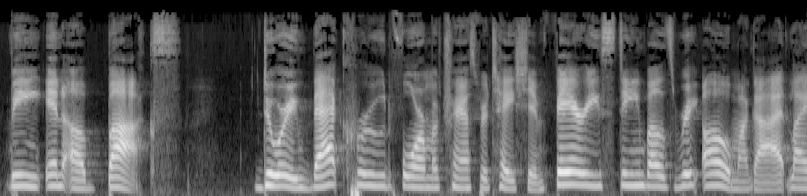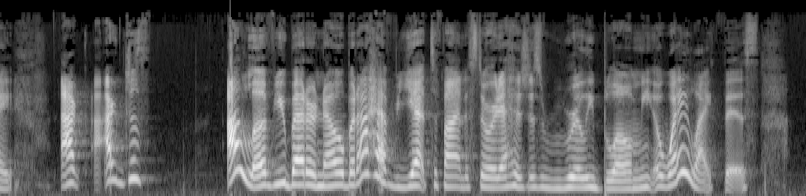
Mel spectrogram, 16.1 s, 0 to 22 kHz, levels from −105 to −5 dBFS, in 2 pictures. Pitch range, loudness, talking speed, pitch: 190-240 Hz, -23 LUFS, 155 wpm, 215 Hz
